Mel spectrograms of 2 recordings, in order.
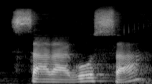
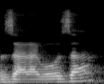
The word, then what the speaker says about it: Zaragoza: be soft unlike English for example the person is not Zuma but it is sumo so like in English we say sir that is of the alphabet s so the same pronunciation of the same sound ripple produced in Spanish for this alphabet that is SATA so the person is sumo saragossa and cerveza she should not be Zumo zaragoza oats cerveza but sumo Siragusa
